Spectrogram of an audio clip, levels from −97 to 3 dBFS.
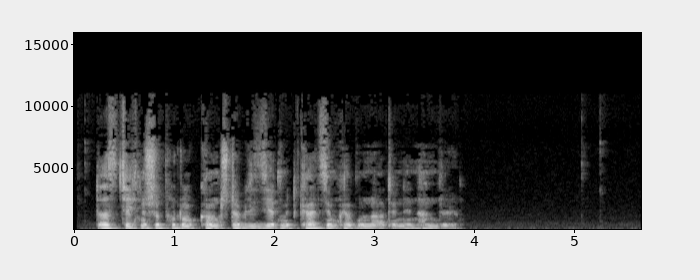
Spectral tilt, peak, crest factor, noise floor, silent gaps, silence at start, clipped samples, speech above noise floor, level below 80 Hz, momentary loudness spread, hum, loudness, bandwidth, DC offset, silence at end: -5 dB/octave; -2 dBFS; 22 dB; -69 dBFS; none; 0.25 s; under 0.1%; 47 dB; -52 dBFS; 10 LU; none; -22 LUFS; 11 kHz; under 0.1%; 1.85 s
